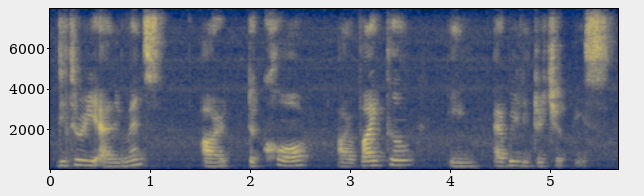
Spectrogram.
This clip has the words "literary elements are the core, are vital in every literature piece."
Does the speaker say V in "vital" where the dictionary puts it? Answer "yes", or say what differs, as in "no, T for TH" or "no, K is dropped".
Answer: yes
